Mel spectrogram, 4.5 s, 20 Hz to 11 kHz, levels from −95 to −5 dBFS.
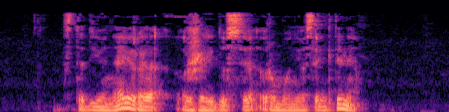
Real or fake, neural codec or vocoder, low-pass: real; none; 7.2 kHz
